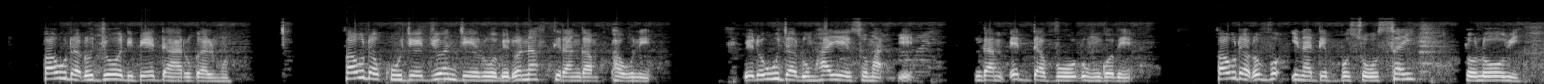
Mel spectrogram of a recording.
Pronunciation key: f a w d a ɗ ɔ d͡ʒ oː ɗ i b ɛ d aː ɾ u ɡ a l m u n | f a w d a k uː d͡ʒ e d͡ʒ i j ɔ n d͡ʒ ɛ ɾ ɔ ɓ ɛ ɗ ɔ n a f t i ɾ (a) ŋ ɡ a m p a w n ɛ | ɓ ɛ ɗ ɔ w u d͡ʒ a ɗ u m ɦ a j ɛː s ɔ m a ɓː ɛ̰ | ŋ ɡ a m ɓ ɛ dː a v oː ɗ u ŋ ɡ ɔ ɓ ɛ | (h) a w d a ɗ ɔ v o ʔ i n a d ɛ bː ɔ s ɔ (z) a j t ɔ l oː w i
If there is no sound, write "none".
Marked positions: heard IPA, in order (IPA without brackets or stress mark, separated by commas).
a, f, s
